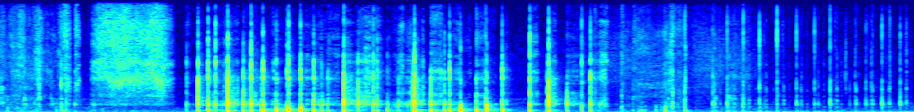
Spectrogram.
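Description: Long painted nails tap and scratch the sides of a small, hollow, brown cardboard cosmetics box held in one hand beside the microphone. A soft, bright scratching rasp comes first, then a quick run of sharp, dry taps with almost no ring. The tapping continues more lightly to the end, with some duller, lower knocks.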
